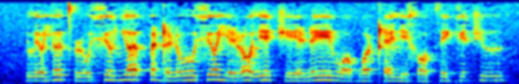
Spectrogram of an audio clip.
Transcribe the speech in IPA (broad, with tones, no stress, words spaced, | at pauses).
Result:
lʲɔ˨jəː˦tʰɹo˨ xʲɔ˧ʎɐː˦θɐ˦˨ ɖə˨ɳoː˦ xʲɔ˦je˨ɭɔ˦˨lʲɛ˦ t͡ʃeː˨ɳeː˦βɔ˨bɔ˨ ʈʰɛ˧lʲɛ˨ xɔ˨t͡se˧kʲʌ˦ t͡ʃɯ˦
